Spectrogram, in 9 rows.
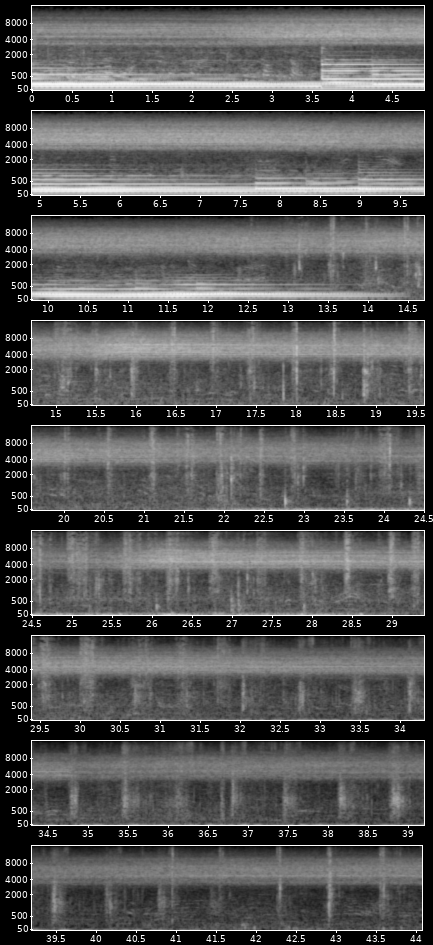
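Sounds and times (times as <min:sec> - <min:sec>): high-pitched insect hum: 0:00.0 - 0:44.0
footsteps: 0:21.1 - 0:29.7.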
